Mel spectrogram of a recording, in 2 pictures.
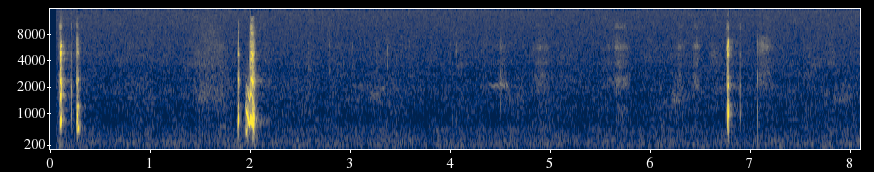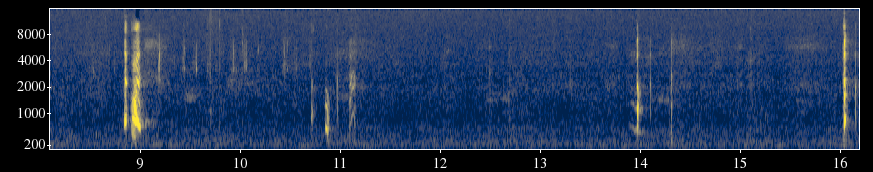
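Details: Infant hiccups: sharp, brief gulping catches recurring at irregular intervals, about nine a minute, in a quiet room.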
